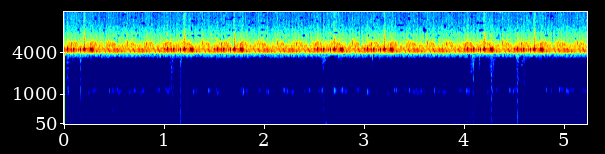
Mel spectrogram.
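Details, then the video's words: Soothing night crickets: sharp, very high chirps of rapid pulses arriving in irregular groups, separated by quiet moments, with no other animals or noises. "Calming Cricket Sounds"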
